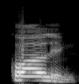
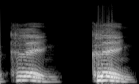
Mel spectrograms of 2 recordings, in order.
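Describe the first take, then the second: First: "কলিং" in two syllables, ko-ling; learner's "কলিং"; common local mispronunciation. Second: "ক্লেইং" as one syllable, khleng; careful model of "ক্লেইং"; correct pronunciation. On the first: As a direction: put a vowel between k and l in "কলিং". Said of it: "আমরা বলি". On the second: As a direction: run aspirated k straight into l in "ক্লেইং". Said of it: "এটা হবে". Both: Shown as a demonstration.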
